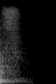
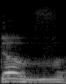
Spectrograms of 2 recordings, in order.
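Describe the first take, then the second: First: The word ends with a voiceless f sound. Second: The word ends with a voiced v sound. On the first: "the Spanish people will say Duff" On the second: "The product on the T V and the adverts is called Dove"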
